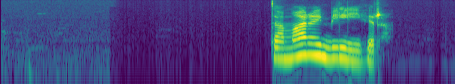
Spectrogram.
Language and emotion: Russian, neutral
